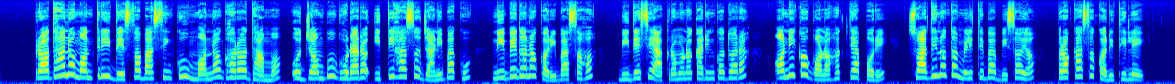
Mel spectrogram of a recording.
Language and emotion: Odia, neutral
